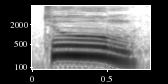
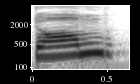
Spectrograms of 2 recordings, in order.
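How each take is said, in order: First: The vowel is a long oo sound. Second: The vowel is an aw sound. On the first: The speaker calls it right. "with a long oo sound" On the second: The speaker calls it wrong. "we generally hear it as an with an aw sound"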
